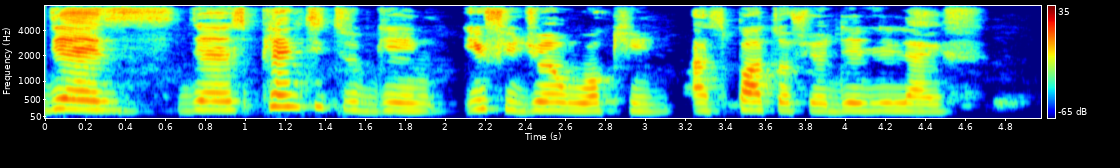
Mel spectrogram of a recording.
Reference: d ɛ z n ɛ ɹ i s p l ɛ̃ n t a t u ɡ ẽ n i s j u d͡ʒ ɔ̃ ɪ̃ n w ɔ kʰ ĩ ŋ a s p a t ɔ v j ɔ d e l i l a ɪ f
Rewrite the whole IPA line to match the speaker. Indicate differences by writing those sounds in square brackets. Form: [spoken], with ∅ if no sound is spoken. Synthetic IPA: d ɛ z [d] ɛ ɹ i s p l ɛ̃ n t [i] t u ɡ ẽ n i [f] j u d͡ʒ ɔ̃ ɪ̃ n w ɔ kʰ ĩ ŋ a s p a t ɔ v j ɔ d e l i l a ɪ f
